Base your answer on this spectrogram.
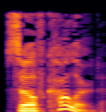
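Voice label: "self-colored", British English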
